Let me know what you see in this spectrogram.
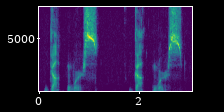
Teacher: The T in got becomes a glottal stop.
